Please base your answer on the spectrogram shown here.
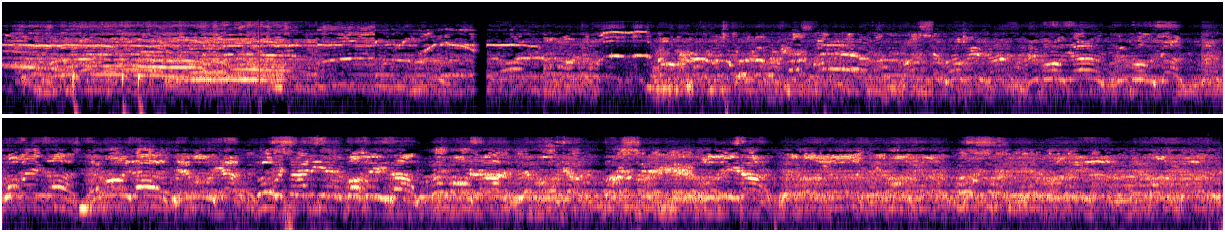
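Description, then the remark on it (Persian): A dense crowd of many voices fills a street in Kashmar, shouting and chanting slogans together in a continuous, loud roar with rising and falling cries and occasional higher-pitched yells. “خیابون پر جمعیت و بچه ها دارن با شعارهای زیبای خودشون کاشمری با غیرت”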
